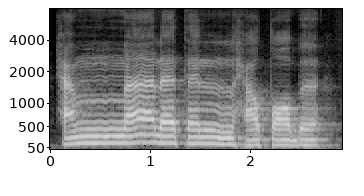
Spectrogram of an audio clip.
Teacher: This lam is sakina here. This is harf tawassut. So we continue the sound a little bit, but not to the extent of rakhawa.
